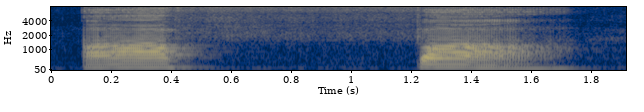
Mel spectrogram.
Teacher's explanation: Notice that the vibration in the ah is there. It turns off for the F and back on for the ah. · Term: voicing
